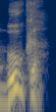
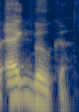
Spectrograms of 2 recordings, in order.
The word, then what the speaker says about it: Egbuka: You think the G is silent? Egbuka? I think it's in fact, I went on YouTube the other day and listened to some calls, and I think the G is silent. I think it's Egbuka, Emeka Egbuka. Speaking of YouTube, we are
